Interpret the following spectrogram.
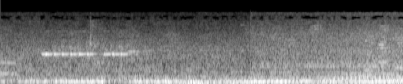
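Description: A low engine hum, louder toward the end, with two short high beeps about half a second in.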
